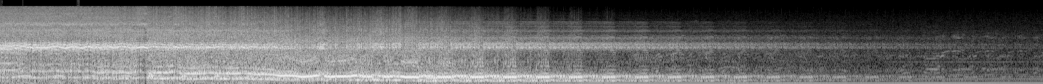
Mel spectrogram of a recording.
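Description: Quran reciter's voice holding one long melismatic note with a wavering vibrato. The pitch slides down about three seconds in, and the note then fades away over the second half.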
